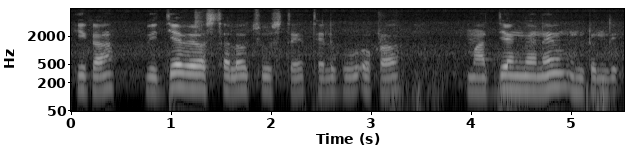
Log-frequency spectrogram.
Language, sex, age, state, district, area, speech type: Telugu, male, 18-30, Telangana, Suryapet, urban, spontaneous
